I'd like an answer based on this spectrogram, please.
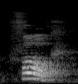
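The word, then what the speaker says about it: folk: फोक, लोगों को कहा जाता है यानी पीपल, फोक। यहां पे साइलेंट क्या होगा? एल साइलेंट है।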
